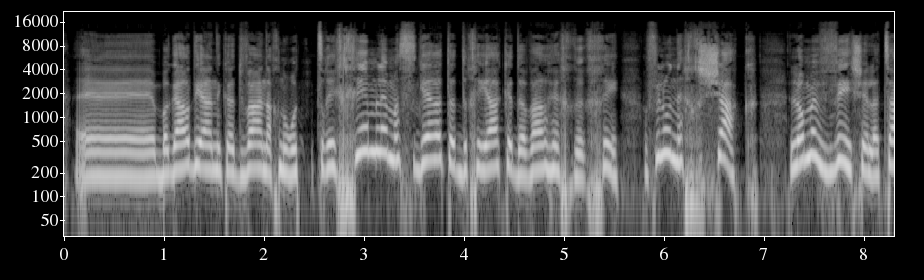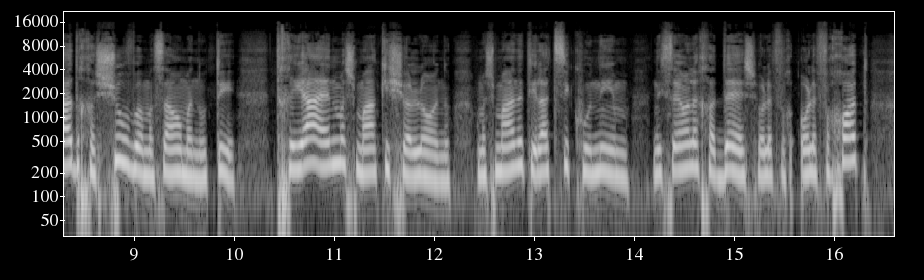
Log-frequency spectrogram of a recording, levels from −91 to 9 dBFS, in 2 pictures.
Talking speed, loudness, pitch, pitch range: 115 wpm, -17 LUFS, 210 Hz, 185-235 Hz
